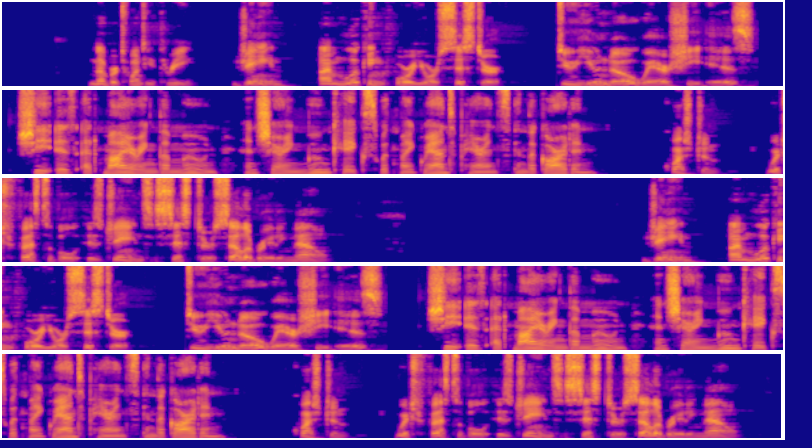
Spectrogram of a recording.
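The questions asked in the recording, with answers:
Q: Which festival is Jane's sister celebrating now?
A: The Mid-Autumn Festival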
